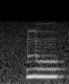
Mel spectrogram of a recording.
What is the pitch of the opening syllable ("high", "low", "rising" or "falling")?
high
